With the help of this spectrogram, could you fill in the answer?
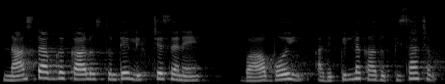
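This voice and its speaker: A woman voicing a hot-tempered, sharp-tongued young man who scolds angrily. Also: a little high, a little fast, close to an everyday voice. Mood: indignant. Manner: angry, scolding.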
